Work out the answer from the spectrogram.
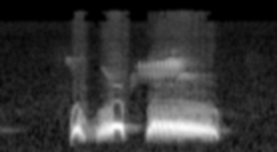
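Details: Spotted dove decoy calling to lure, THÚC GÙ style; one phrase of a wavering double coo followed by a long, even, low sustained coo in otherwise quiet surroundings.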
